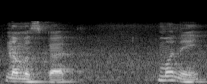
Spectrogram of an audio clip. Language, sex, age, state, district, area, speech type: Gujarati, male, 30-45, Gujarat, Anand, urban, spontaneous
